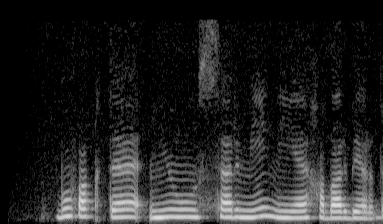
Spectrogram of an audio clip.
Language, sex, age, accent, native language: Uzbek, female, under 19, Sirdaryo, Uzbek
